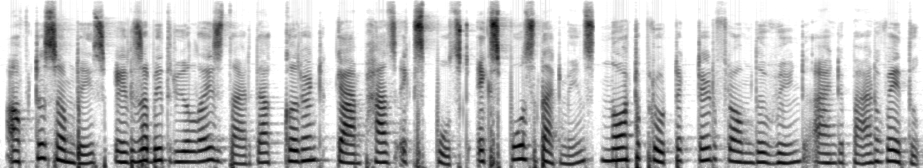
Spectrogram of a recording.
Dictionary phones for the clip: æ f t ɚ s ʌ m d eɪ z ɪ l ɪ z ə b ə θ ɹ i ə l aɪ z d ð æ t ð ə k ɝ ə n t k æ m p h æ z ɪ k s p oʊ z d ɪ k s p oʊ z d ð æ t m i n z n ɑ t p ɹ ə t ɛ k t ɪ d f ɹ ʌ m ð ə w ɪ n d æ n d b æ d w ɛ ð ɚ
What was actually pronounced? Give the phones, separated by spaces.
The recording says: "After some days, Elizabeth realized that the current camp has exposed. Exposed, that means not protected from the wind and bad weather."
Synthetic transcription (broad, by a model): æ f t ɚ s ʌ m d eɪ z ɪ l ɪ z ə b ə t ɹ i ə l aɪ z d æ t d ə k ɝ ə n t k æ m p h æ z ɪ k s p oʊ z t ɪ k s p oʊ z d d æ t m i n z n ɑ t p ɹ ə t ɛ k t ɪ d f ɹ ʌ m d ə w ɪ n d æ n d b æ d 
